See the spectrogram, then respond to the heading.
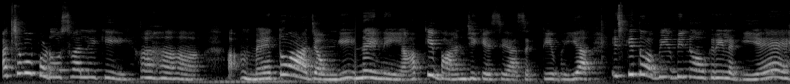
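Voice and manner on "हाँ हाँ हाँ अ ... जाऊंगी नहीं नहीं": ordinary talk, nothing marked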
